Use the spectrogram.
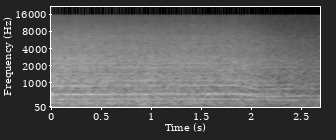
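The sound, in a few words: race cars on track in a racing video game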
